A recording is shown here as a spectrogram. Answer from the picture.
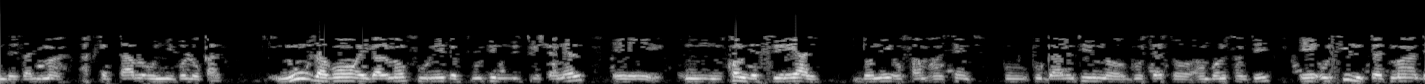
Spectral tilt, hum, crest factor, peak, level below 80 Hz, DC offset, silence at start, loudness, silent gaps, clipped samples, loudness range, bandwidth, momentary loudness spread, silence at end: -9 dB/octave; none; 16 dB; 0 dBFS; -56 dBFS; under 0.1%; 0 s; -16 LUFS; none; under 0.1%; 7 LU; 4 kHz; 14 LU; 0 s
